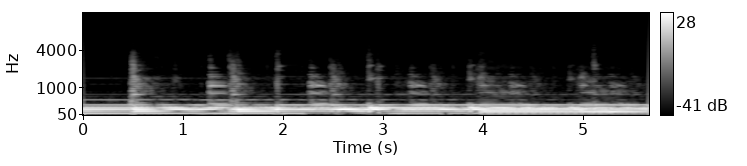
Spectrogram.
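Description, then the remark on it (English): An electric guitar runs through a modeling ('clone') effects pedal loaded with sounds uploaded from a phone app, with no distortion, giving a shimmering chorus-like tone: a steady series of picked chords rings over a sustained low drone, shifting to a new voicing partway through, with no talking. “And pretty much, I describe them as like clone pedals. It's pretty much like you download an app onto your phone.”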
